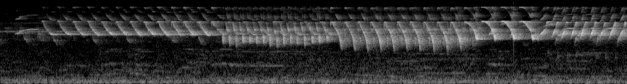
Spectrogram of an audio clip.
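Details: Canary in full song, a recording meant to coax canaries that rarely sing: a loud, continuous rapid trill of high repeated notes, shifting pitch in steps and running for over five seconds.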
